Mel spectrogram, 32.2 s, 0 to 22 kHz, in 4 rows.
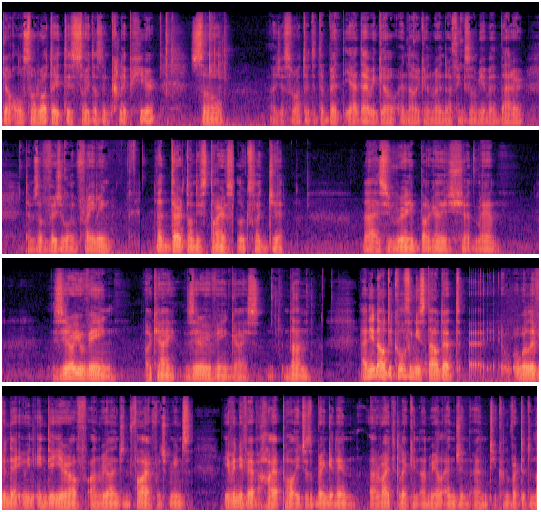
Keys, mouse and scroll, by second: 2.3 r, 3.0 x, 3.2 x, 4.8 click, 5.9 click, 6.6 click, 8.0 click, 10.2 middle click, 10.8 shift+middle click, 11.5 shift+scroll up 1, 11.6 shift+middle click, 14.7 shift+middle click, 18.6-18.9 scroll down 3, 19.3 shift+middle click, 20.6 shift+middle click.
